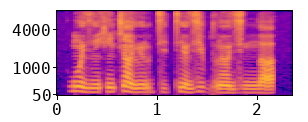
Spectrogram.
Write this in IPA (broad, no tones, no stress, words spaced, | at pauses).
ɡʷẽzʲẽçĩ cãlʲũrtʲe tʲɐ̃ zʲɵbrɐ̃ːzʲɐnːa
